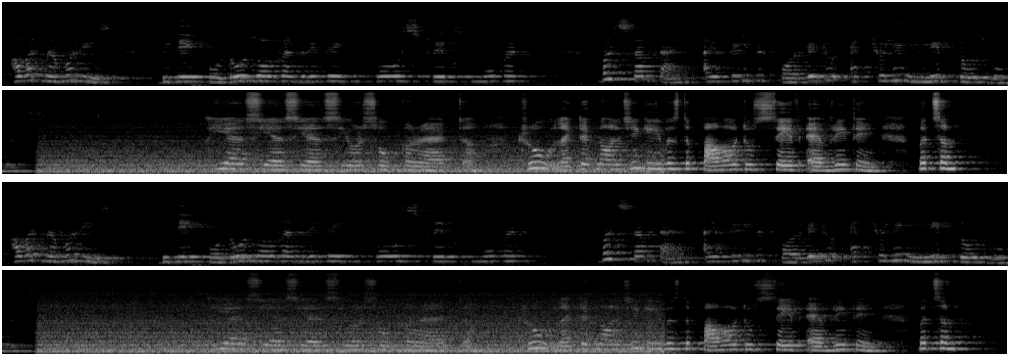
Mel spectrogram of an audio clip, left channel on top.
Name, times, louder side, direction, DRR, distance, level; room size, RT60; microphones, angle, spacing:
voice 1, 0.1-5.2 6.0-10.5, left 3 dB, 10° left, 1.6 m, -42 dB
sound 1, 10.4-16.7, right 2 dB, 45° right, 1.0 m, -37 dB
voice 2, 12.1-19.6, left 4 dB, 45° left, 0.8 m, -32 dB
21.0 x 20.0 x 2.8 m
head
